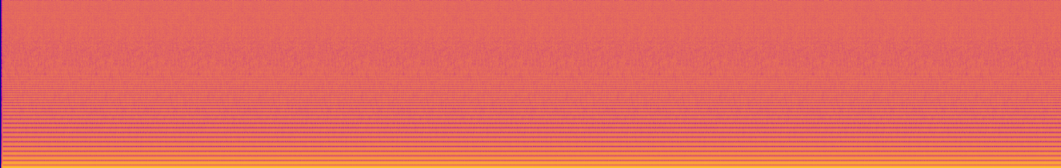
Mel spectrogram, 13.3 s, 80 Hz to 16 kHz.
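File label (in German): Sägezahn Ton 100 Hz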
